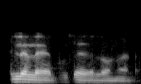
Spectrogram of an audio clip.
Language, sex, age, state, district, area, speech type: Tamil, male, 18-30, Tamil Nadu, Madurai, urban, conversation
